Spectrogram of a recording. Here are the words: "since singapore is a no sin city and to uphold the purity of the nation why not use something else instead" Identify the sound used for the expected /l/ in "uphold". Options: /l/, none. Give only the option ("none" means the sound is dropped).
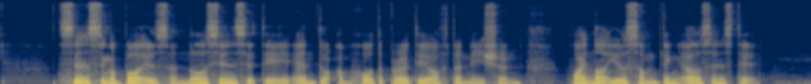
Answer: none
